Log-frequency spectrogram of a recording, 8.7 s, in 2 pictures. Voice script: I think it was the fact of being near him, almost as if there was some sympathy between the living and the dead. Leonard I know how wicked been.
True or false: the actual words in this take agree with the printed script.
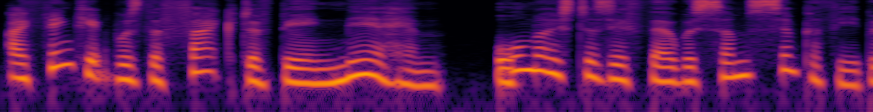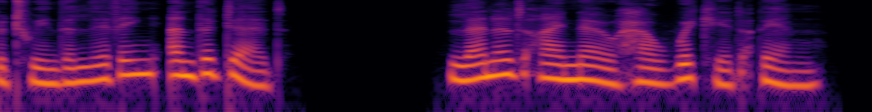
true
